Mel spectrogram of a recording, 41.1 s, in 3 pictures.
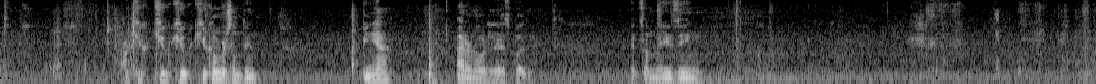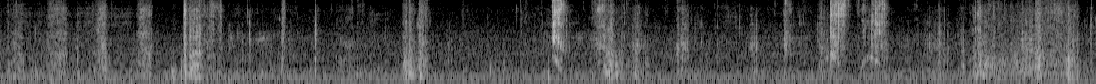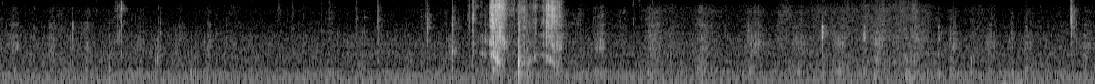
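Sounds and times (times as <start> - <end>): faint steady hum: 0.0 - 41.0
crunching tortilla chips: 20.1 - 30.1, 30.8 - 41.0.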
